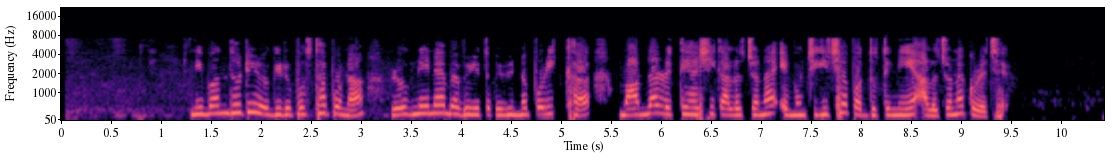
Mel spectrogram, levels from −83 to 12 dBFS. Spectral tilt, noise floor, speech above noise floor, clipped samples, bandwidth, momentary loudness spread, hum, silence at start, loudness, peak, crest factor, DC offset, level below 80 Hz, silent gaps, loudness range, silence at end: -4 dB/octave; -64 dBFS; 46 dB; under 0.1%; 7.6 kHz; 4 LU; none; 0.55 s; -18 LUFS; -4 dBFS; 14 dB; under 0.1%; -54 dBFS; none; 2 LU; 1 s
